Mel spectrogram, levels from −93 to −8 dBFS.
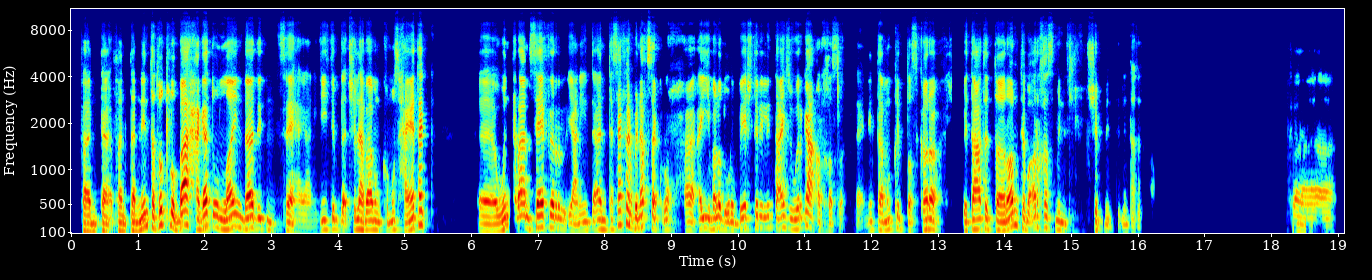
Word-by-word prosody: فأنت 110 -2 0 0.2
فأنت 115 0 -3
إن 120 - +2
أنت 190 +3 +1
تطلُب 195 -3 +3
بقى 205 - +9
حاجات 185 -2 +5
online 165 +2 +2
ده، 155 +2 +7
دي 150 -2 -2
تنساها، 120 -9 -4
يعني 90 0 -11
دي 135 +8 -5
تبدأ 140 0 -3
تشيلها 140 -2 0
بقى 135 +1 +4
من 130 -2 -3
قاموس 130 +2 -7
حياتك 210 +8 +1 0.7
آآ 110 -1 +2
وأنت 125 +8 0
بقى 170 +1 +4
مسافر 165 0 +3
يعني، 115 +4 -4
أنت 120 - -8
أنت 135 +1 -2
سافر 205 - +1
بنفْسك، 170 +3 0
رُوح 140 -2 -9 0.2
أي 155 0 0
بلد 150 +2 +1
أوروبية، 125 +5 -1
اشتري 160 +2 -4
اللي 160 +1 -5
أنت 165 - -6
عايزه 150 -3 -1
وأرجَع 145 +2 +1
أرخص - - -8
لك، - - -15 0.2
لأن - - -15
أنت 125 +1 -8
ممكن 125 +3 -4
التذكرة - - -1 0.3
بتاعة 140 +4 +2
الطيران 145 +6 +2
تبقى 145 -7 -3
أرخص 160 -2 -4
من 125 -3 -5
الshipment - - -10
اللي - - -14
أنت - - -13
هتدفعه. - - -18 2.1
ف 100 -3 -7
140 Hz, 165 wpm, -22 LUFS, 120-160 Hz, 2.1 s, بقى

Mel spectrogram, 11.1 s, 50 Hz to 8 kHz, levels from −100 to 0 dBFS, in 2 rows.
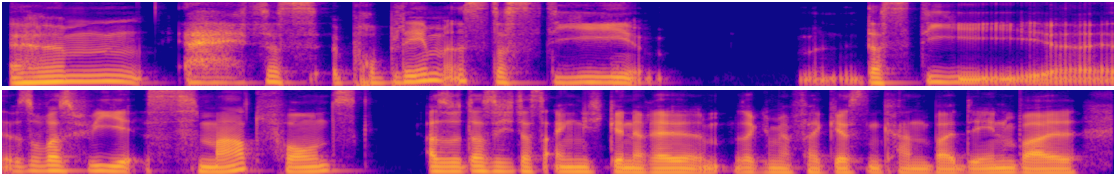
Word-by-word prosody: Ähm, 155 +1 +2
äh, - - -1 0.3
das 140 -3 0
Problem 150 +8 0
ist, 175 - -2
dass 135 -1 -1
die 140 0 -1
hm - - -18 0.6
dass 130 -1 -3
die, 145 - -3
äh, - - -5
so 130 +2 -3
was 135 0 +3
wie 125 -2 +2
Smartphones 115 +3 +1 0.3
also 120 0 +3
dass 125 0 +2
ich 120 -1 -1
das 115 -1 -1
eigentlich 110 -1 0
generell, 100 -3 +3
sage 105 -1 -2
ich - - -11
mal, 100 -2 -2
vergessen 95 0 -1
kann 90 -1 -4
bei 90 0 +1
denen, 95 +3 -1
weil, 90 0 +4
125 Hz, 155 wpm, -24 LUFS, 100-135 Hz, 0.6 s, weil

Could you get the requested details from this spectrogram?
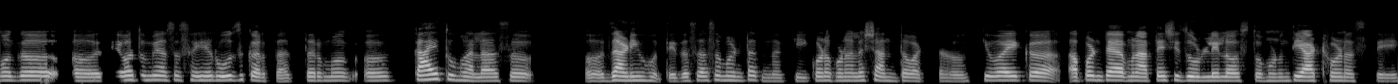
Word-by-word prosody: मग 190 0 -2
अ, - - +4 0.5
अ, 170 0 +1
तेव्हा 190 +4 -1
तुम्ही 205 0 0
असं 200 0 -2
स - - -12
हे 195 0 +1
रोज 195 +2 +2
करता. 160 -6 -2 0.2
तर 180 0 0
मग 185 -1 -4
अ, 180 - -3 0.4
काय 220 +3 +7
तुम्हाला 180 -6 0
असं 175 0 -3 0.6
अ, 155 +1 -2
जाणीव 190 -1 +5
होते 160 -3 -5
जसं 170 +4 -2
असं 205 +2 -4
म्हणतात 195 +1 -3
ना, 155 -1 -10
की 160 -2 -8
कोणाकोणाला 180 0 -1
शांत 175 -4 -3
वाटतं 155 -2 -5 0.2
किंवा 195 -1 +2
एक 195 0 +1
आपण 185 +2 +1
त्या 195 -1 +7
नात्याशी 195 +3 +2
जोडलेलो 180 -1 +2
असतो 175 -1 -6
म्हणून 170 +1 -6
ती 190 - +5
आठवण 180 0 -2
असते. 155 -2 -8
180 Hz, 165 wpm, -23 LUFS, 170-195 Hz, 0.6 s, काय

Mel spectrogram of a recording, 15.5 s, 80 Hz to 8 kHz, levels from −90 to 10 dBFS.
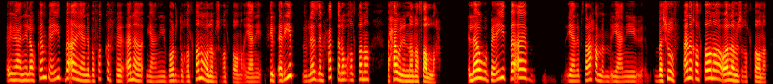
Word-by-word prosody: آآ، - - -5
يعني 225 -1 0
لو 220 0 +2
كان 295 +8 -2
بعيد 270 +1 -5
بقى 275 -2 +3
يعني 200 -2 -1
بافكّر 260 +6 -9
في 195 - -9
أنا 215 -1 0
يعني 170 0 -10
برضه 190 +1 -5
غلطانة 255 - -1
والّا 180 -5 +1
مش 160 -1 -15
غلطانة، 140 -5 -9
يعني 155 -1 -6
في 220 - +1
القريب 265 - +1
لازم 225 +4 -1
حتّى 305 -3 -3
لو 235 0 0
غلطانة 250 +2 -1 0.4
باحاول 250 -4 +5
إن 185 -1 -1
أنا 180 -1 +1
أصلّح، 155 -6 0 0.5
لو 270 +3 +6
بعيد 240 +8 0
بقى 290 +2 +4
ب 220 -6 -22 0.6
يعني 190 -1 -3
بصراحة 240 +6 0
ما 195 -4 -5
م 170 0 -14
يعني 170 0 -8 0.2
باشوف 200 +6 -1
أنا 280 +4 +5
غلطانة 275 0 +3
والّا 220 0 +6
مش 190 -2 -3
غلطانة، 160 -3 -5
220 Hz, 165 wpm, -23 LUFS, 180-255 Hz, 0.6 s, لو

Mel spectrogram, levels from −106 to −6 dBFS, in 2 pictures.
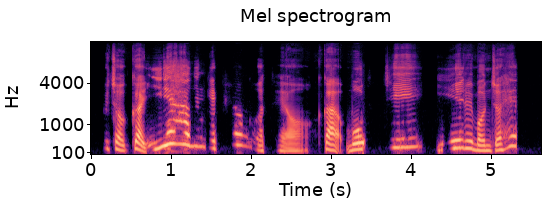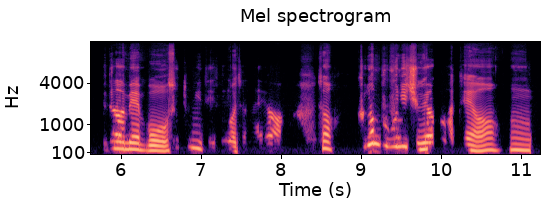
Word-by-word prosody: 그렇죠. 210 -6 0
그러니까 215 +1 +4
이해하는 330 - +5
게 240 -3 -3
필요한 345 +4 -6
것 165 -4 -6 0.2
같아요. 80 0 -4 0.2
그러니까 - - +3
뭐든지 265 - 0 0.2
이해를 240 +6 +1
먼저 170 -1 +1
해 310 +11 0 0.5
그다음에 215 -3 +2
뭐 165 -3 +2
소통이 255 - -7
되는 415 - -30
거잖아요. 320 -8 -10 0.6
그래서 230 -4 -1 0.3
그런 390 -4 +1
부분이 295 -2 -3
중요한 210 -3 +2
것 270 - -21
같아요. 175 0 -2
음. 185 -2 -1
230 Hz, 330 characters per minute, -23 LUFS, 185-295 Hz, 0.6 s, 이해하는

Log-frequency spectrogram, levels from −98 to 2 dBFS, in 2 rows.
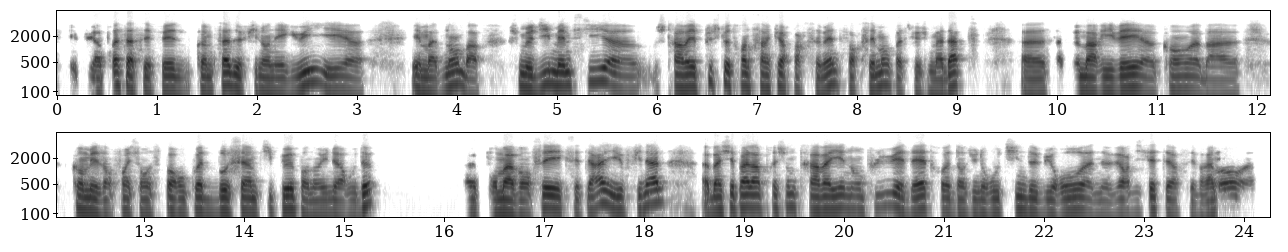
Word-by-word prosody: et - - -11
puis - - -5
après - - +1
ça - - +6
s'est - - -3
fait 115 -1 +3 0.2
comme 115 -2 -1
ça 140 - +9
de 125 -3 +3
fil 115 - -7
en 105 -1 0
aiguille 125 +8 +1
et 115 - -1
heu 105 -3 -3 0.5
et 130 - +2
maintenant, 110 +8 +1
bah, - - -2 0.3
je - - -4
me 125 -2 +5
dis: 135 +7 -2
«Même 145 -1 +5
si, 180 0 0
heu, 115 -6 0 0.2
je - - -14
travaille 125 0 +4
plus 180 - -10
que - - 0
35 135 -3 -2
heures - - +1
par - - -9
semaine», 150 +3 0
forcément, 140 +5 -2
parce - - -6
que 100 - -7
je 100 +2 -15
m'adapte, 135 +9 +2 0.5
heu, 100 0 0
ça - - -7
peut - - -4
m'arriver, 115 +3 +4
heu, 105 -3 -4
quand, 115 0 -3
heu, 115 - -1
bah 95 -1 -4
heu, 95 - -13 0.4
quand 130 - +1
mes 115 -3 +2
enfants, 105 +2 -5
ils 105 - -7
sont 110 - -4
au 105 - -5
sport 110 - -1
ou 115 - -4
quoi 120 +4 +2
de 110 - -10
bosser 120 +3 +1
un 115 -1 +1
petit 120 - -14
peu 130 +2 +4
pendant 100 -4 -4
1 105 +1 -4
heure 100 -1 -3
ou 105 - -8
2, - - +5 1.0
heu, - - 0
pour 110 - -2
m'avancer 105 +4 +4
et 130 -2 +5
cetera 180 - +1
et 135 -6 +2
au - - -14
final, 170 +10 +2 0.4
heu - - +2
bah, 125 - +4
j'ai 130 +4 -2
pas 140 0 +6
l'impression 140 0 +1
de - - -8
travailler 130 0 +2
non 130 -1 -7
plus 145 +4 -4
et 120 - +1
d'être, 125 +2 +2
heu, - - -1
dans 110 -1 -5
une 110 +1 -6
routine 115 +4 -4
de 115 -1 -1
bureau, 110 +3 -1
heu, 110 - -4
09:00-17:00. 105 +2 -5
C'est 100 - -10
vraiment, 105 +8 -1
heu 100 - -10
120 Hz, 230 wpm, -24 LUFS, 105-135 Hz, 1.0 s, ça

